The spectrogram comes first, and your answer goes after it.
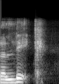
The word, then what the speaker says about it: lich: Uh, but I did do a uh an AI check on that and both both ways of pronouncing lich or lick are acceptable apparently.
